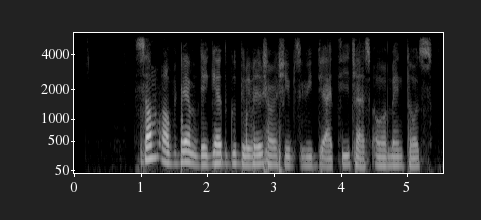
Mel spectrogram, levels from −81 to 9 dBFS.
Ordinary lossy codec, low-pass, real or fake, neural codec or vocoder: none; 5.4 kHz; fake; codec, 16 kHz in and 24 kHz out, 1.1 kbps, FireRedTTS-2 codec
